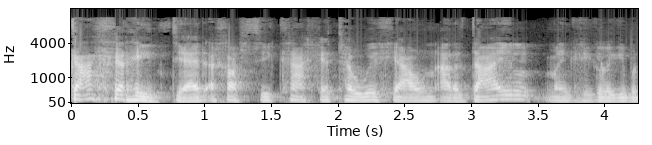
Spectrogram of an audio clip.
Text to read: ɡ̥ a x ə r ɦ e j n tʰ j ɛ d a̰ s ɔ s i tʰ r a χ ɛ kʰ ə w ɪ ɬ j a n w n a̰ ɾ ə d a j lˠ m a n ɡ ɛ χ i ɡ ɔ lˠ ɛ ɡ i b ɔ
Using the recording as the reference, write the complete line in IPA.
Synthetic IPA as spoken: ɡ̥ a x ə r ɦ e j n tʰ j ɛ d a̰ χ ɔ s i kʰ r a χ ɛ tʰ ə w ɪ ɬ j a w n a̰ ɾ ə d a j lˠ m a n ɡ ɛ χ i ɡ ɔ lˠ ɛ ɡ i b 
